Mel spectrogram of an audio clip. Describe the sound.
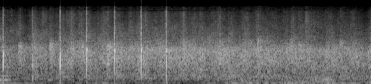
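Audience applause greeting a speaker at a talk: a steady, even bed of clapping, with several sharp, louder claps standing out early on.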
